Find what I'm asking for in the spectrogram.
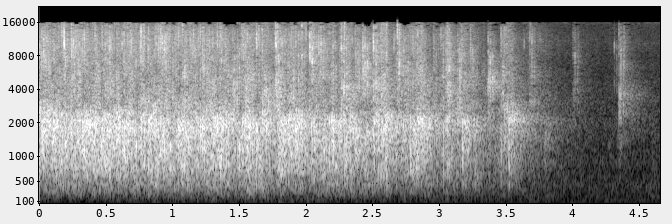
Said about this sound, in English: I'd like to just do a round of applause for all of the nominations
